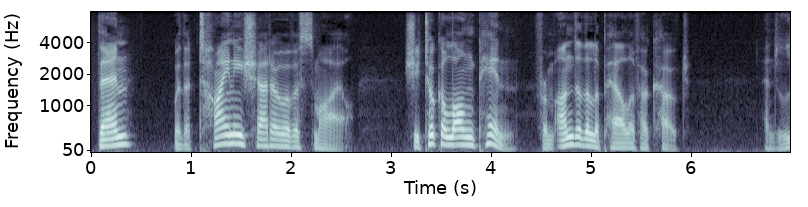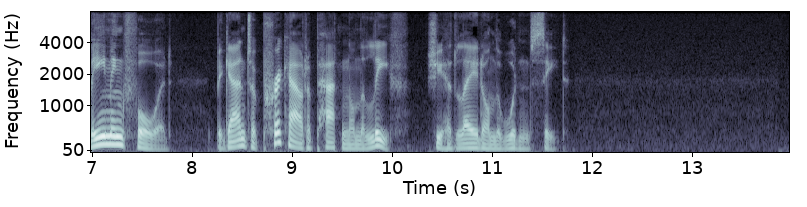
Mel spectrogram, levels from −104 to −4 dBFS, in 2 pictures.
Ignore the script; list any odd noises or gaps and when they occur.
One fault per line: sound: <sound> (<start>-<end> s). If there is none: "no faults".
no faults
